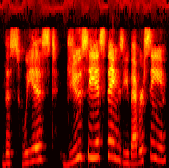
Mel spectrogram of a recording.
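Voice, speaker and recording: A wrinkled, crafty old male hare from a folktale, sweet and innocent on the surface while scheming underneath, put on by a woman telling the story. His voice is high and lively, rising and falling with feigned meekness, bright in tone. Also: takes it slowly, heavily acted. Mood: sly sweet. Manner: sweet, innocent-sounding, cunning. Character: old, scrawny, sly male hare, quick thinker.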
